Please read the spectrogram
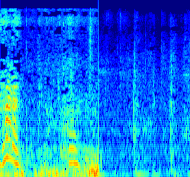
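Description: Men's voices calling out with rising and falling pitch, not forming words, for the first second or so. They cut off abruptly, leaving a low background with a few faint taps.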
